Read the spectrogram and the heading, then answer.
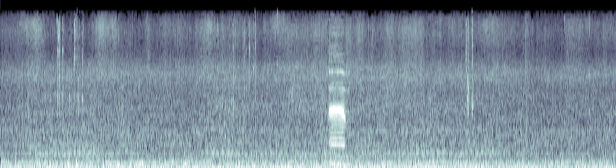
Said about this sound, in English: Very, very wet and windy weather today. It's not raining hard though, is it?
